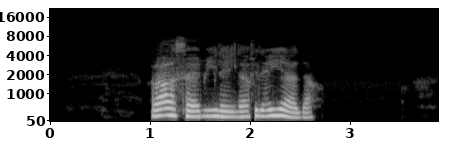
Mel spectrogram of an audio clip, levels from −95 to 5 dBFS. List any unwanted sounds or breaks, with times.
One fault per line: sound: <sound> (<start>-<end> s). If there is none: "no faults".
no faults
